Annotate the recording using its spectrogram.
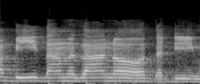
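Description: A man's voice chanting a short phrase over and over in a melodic Buddhist recitation, the syllables drawn out on held notes, with a steady low hum underneath.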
